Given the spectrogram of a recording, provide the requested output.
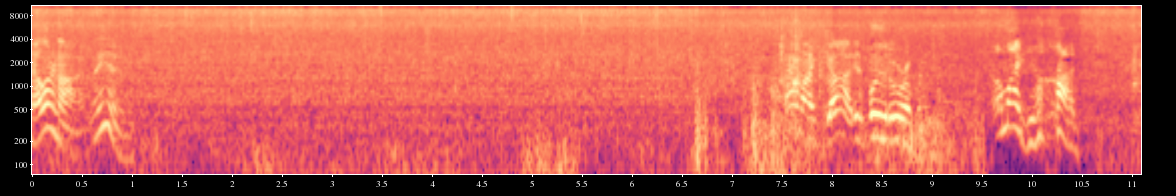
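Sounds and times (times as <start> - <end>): heavy rain pouring: 0.0 - 11.0
wind rumbling on microphone: 1.0 - 9.6.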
